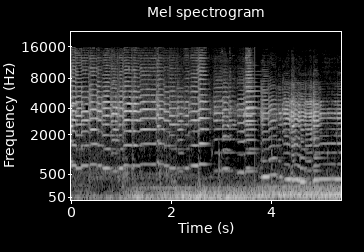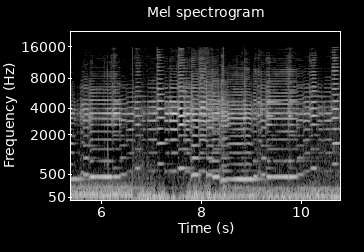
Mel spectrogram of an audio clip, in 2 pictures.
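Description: Background music with a fiddle playing a melody of long held notes that step and slide, over a steady low accompaniment.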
